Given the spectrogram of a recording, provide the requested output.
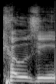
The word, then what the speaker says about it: Cozi: He created his own label called Cozy Music, C-O-Z-I. I got that pronounced properly, I think, Inc.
